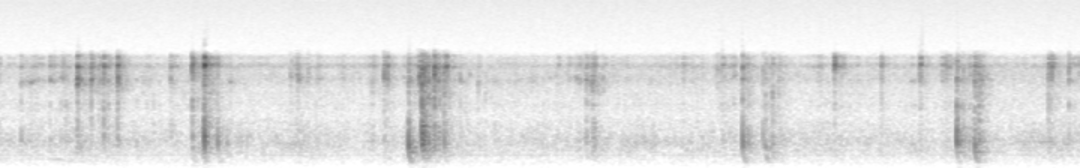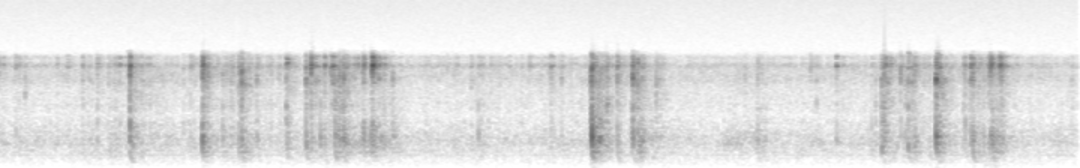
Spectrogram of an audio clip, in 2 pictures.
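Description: A metal utility knife blade shaves and scrapes the surface of a solid peach bar of soap with a green outer coating, held in the hand. Quiet, crisp scraping strokes come in irregular bursts over a soft, steady hiss, with short dry crackles and no low-end weight.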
